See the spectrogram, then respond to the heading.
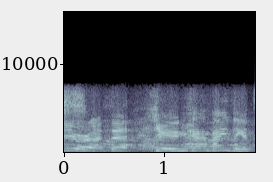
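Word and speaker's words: Huhne: Chris Hune. How do you pronounce it again? – Hune. – Just the Hune. – Definitively. – Hune makes you breathe more easily. – Definitively, the definitive pronunciation.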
